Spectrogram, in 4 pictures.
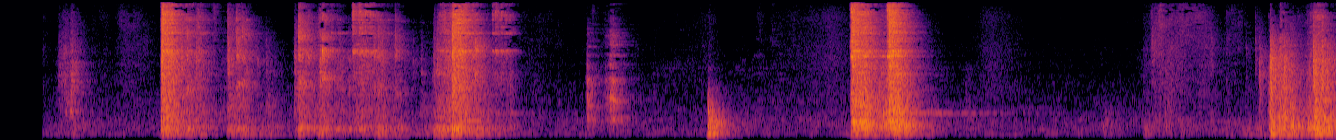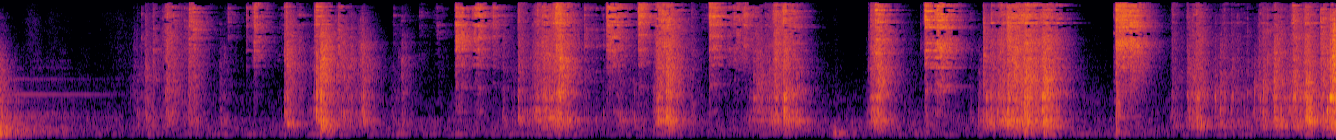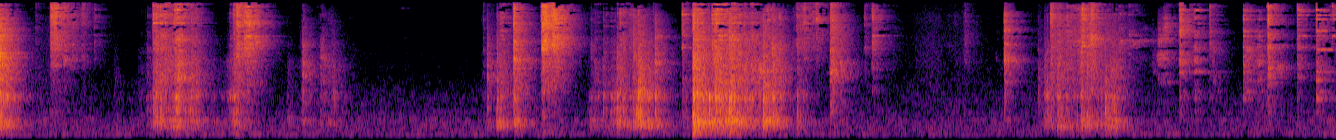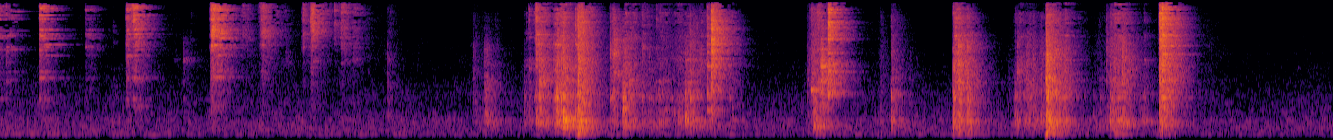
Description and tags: AMBKtchn sorting smaller kitchenware clattering
Here you can hear the process of me sorting out the dishes and small kitchenware. You can use this sound for your kitchen ambience bed to create a feeling of hustle and people working offscreen in a restaurant or some place like that.
ambience, household, active, field, cafe, recording, performed, restaurant, kitchen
